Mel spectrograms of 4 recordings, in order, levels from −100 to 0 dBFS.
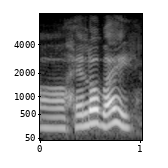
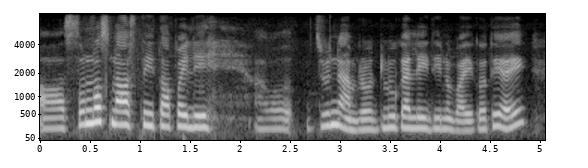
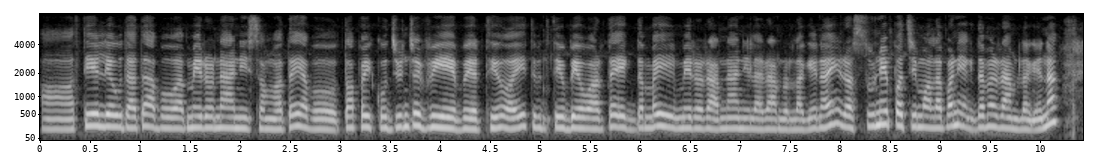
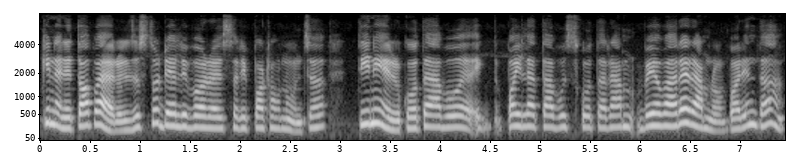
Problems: none marked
